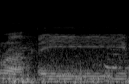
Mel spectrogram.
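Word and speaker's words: الرحيم: Him, dipanjangkan, bibir bawah turun. Rahim, menurunkan bibir bawah. Kakak seperti tersenyum atau nyengir.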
